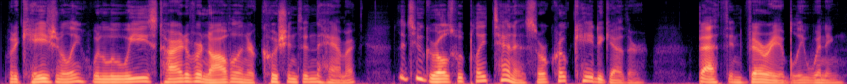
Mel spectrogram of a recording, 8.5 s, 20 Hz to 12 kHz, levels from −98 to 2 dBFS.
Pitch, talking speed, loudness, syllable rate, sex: 120 Hz, 175 wpm, -20 LUFS, 5.8 syllables/s, male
